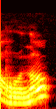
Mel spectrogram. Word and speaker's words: ronin: Un ronin. Tu dis un ronin ou un ronin? Un ronin. Un ronin, on est d'accord. Il n'y a pas le son in en japonais.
